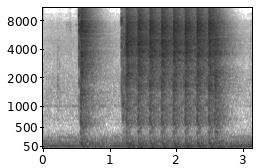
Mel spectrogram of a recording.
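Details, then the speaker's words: 2JZ car with a newly installed Smooth Stage bump box, trans brake button pressed and rate sped up: crisp, evenly spaced clicks about five per second in a short burst; trans brake solenoid pulsing normally. "So when you push the button, the trans brake button, and then you can hear it clicking. And then you can speed it up."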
